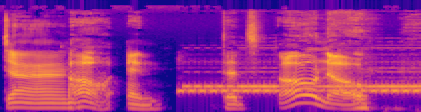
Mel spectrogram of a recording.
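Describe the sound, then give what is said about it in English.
A voice imitates a ringing telephone with a loud, sustained, warbling tone, mixed with other vocal sounds. “And the phone is ringing”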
